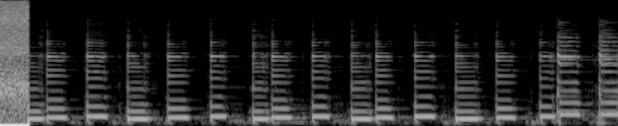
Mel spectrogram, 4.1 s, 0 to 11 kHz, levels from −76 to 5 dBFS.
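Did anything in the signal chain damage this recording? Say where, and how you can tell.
Yes. The clip opens with a harsh, hard-edged rasp of static from 0.0 to 0.19 s, lopsided rather than centred. This is file tags played as audio: at the storage and playback stage, a block of text metadata was read as sample values, and text bytes produce that offset rasp.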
